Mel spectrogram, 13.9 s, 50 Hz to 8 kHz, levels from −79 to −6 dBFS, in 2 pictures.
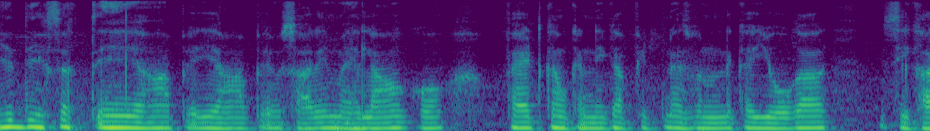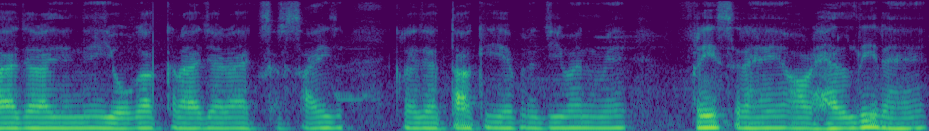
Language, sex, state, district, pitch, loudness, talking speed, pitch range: Maithili, male, Bihar, Begusarai, 125 Hz, -28 LUFS, 180 wpm, 120-130 Hz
